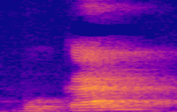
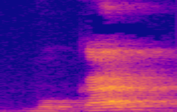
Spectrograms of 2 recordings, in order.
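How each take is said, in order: The two takes are said the same way.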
